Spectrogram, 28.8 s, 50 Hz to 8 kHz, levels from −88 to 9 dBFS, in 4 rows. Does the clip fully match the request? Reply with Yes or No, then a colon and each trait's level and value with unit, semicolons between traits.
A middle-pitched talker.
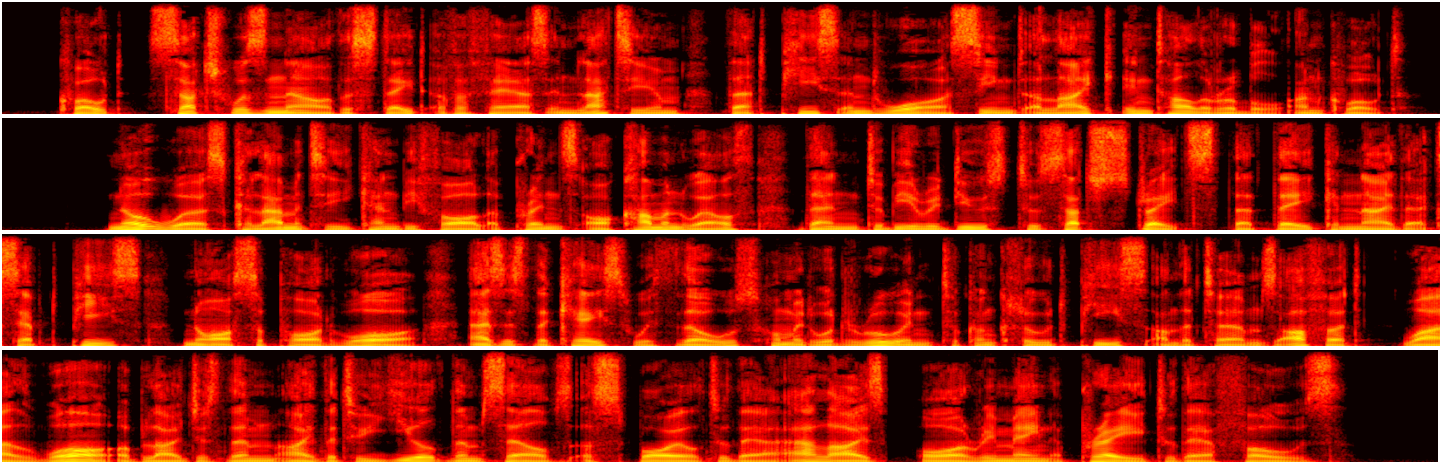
No: very low, 85 Hz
